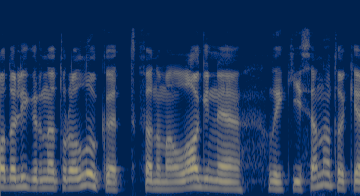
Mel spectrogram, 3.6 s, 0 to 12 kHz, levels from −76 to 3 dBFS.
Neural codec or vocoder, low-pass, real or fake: none; 7.2 kHz; real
